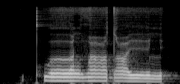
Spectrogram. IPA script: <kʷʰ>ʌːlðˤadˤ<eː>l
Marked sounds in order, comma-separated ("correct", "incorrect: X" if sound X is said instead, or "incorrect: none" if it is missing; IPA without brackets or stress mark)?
correct, correct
